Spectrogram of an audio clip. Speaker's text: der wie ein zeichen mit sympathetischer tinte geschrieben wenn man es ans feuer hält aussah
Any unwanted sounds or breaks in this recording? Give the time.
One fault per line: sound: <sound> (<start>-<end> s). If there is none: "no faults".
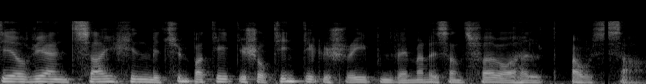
sound: dropout (6.0-6.1 s)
